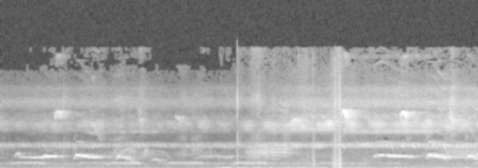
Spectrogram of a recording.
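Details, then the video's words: Early-morning bird calls: clear whistled notes, some level and some sliding downward, repeated at irregular intervals over steady high insect-like hums and a faint background tone. "Bird's sweet sounds in early morning"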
